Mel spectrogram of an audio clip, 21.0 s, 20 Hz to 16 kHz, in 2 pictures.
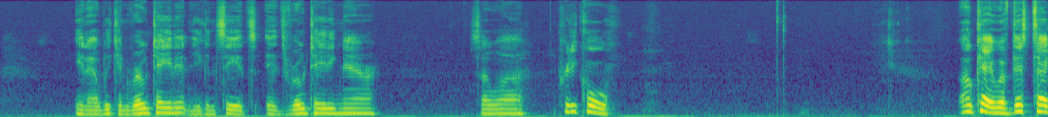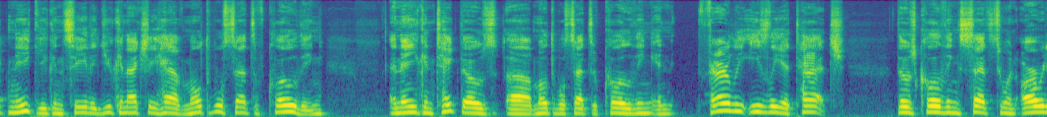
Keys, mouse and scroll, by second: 7.8 typing.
